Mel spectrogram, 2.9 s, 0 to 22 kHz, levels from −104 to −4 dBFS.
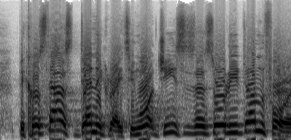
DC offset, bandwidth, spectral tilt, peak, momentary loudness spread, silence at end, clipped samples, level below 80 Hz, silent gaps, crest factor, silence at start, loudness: under 0.1%; over 20 kHz; -4 dB/octave; 0 dBFS; 3 LU; 0 s; 8%; -36 dBFS; none; 6 dB; 0 s; -6 LUFS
